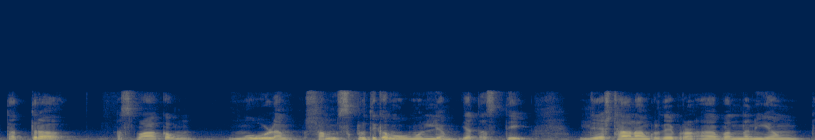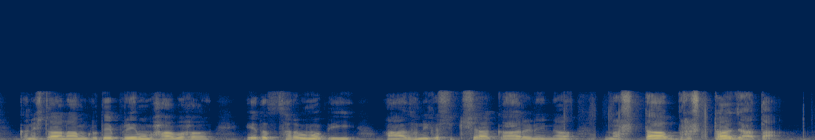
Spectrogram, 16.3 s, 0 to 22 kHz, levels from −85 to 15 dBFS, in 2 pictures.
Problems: none marked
